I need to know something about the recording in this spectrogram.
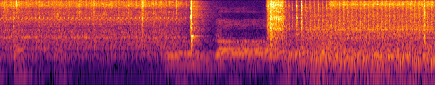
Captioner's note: projector clicking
